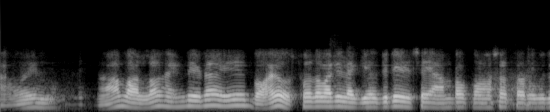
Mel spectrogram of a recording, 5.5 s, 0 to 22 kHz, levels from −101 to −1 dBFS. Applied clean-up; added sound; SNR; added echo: neural mask model DeepFilterNet 3.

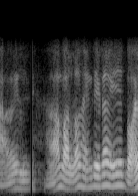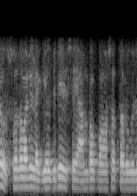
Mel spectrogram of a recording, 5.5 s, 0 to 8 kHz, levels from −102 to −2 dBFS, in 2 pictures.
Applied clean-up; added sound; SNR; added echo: none; none; none; none.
